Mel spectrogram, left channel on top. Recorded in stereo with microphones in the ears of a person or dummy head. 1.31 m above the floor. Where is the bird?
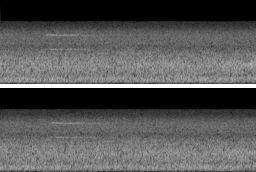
I don't hear a bird.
